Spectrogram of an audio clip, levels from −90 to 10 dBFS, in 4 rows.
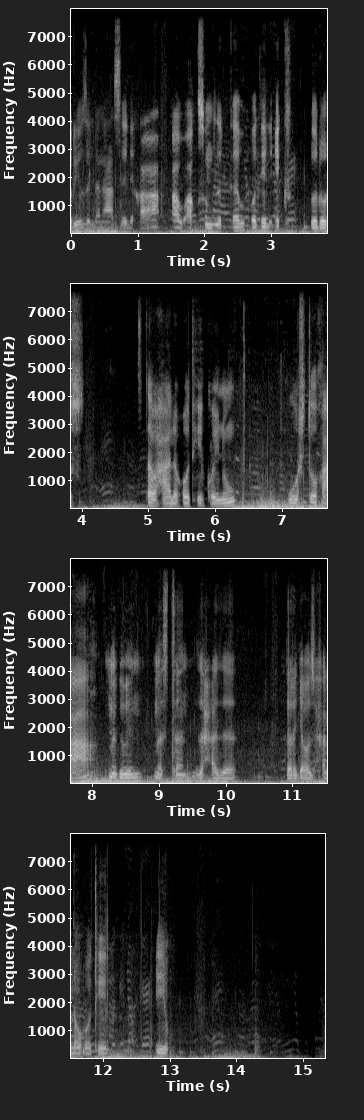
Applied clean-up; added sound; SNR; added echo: none; Wind; 0 dB; none.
